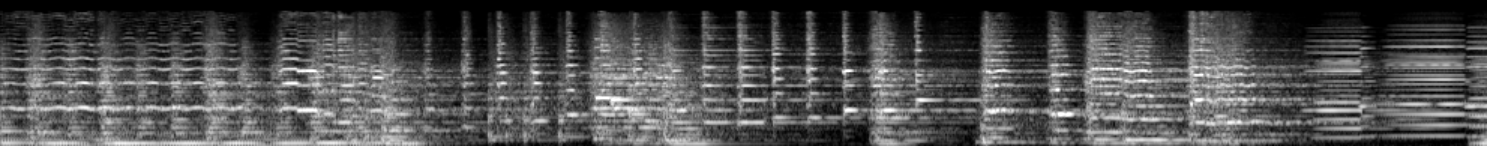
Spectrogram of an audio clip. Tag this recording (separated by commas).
Rhythm and blues, Music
